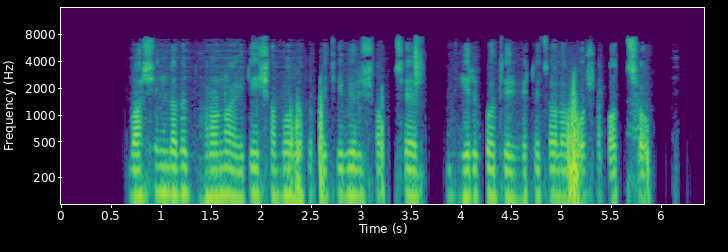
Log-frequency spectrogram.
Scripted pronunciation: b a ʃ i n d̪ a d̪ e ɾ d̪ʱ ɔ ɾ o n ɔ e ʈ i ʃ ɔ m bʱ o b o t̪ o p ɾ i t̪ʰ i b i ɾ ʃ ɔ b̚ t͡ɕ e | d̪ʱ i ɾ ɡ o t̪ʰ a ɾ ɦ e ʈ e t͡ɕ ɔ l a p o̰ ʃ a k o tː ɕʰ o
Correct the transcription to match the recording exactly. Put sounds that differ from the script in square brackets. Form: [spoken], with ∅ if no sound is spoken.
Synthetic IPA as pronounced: b a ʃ i n d̪ a d̪ e ɾ d̪ʱ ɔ ɾ o n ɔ e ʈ i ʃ ɔ m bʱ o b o t̪ o p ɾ i t̪ʰ i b i ɾ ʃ ɔ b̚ t͡ɕ e | d̪ʱ i ɾ ɡ o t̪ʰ [i] ɾ ɦ e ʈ e t͡ɕ ɔ l a p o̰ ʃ a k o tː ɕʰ o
